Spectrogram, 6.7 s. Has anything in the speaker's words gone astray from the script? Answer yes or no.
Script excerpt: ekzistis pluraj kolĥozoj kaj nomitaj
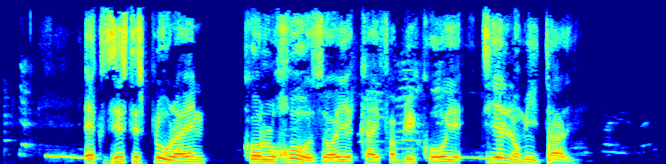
yes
